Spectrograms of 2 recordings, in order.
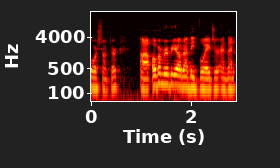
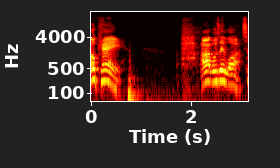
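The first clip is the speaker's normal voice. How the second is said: very loud, out-of-breath, winded outburst; 7 semitones higher, 9 dB louder than usual. Speaker pausing partway through with a lot still left to go, out of breath. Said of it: "I am out of breath".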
